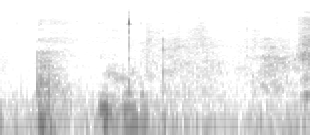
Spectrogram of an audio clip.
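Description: Hushed, breathy laughter with a whisper, kept under the breath. There is a small click about a second in.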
